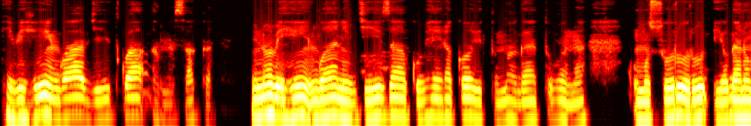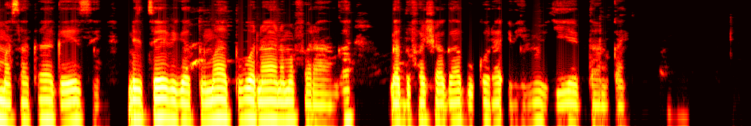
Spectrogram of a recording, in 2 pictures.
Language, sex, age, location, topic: Kinyarwanda, male, 18-24, Musanze, agriculture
